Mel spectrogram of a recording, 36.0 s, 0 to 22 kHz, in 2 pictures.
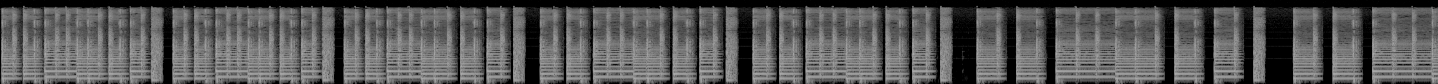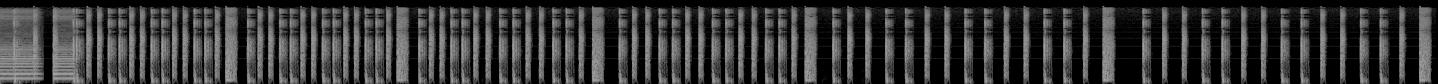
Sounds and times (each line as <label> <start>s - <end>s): cheap kids keyboard 0.0s - 35.9s
percussion only version 0.0s - 35.9s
